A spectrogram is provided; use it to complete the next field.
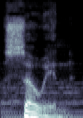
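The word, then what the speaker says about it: Samhain: The roots of Halloween can be traced back over 2,000 years to the ancient Celtic festival known as Samhine, pronounced soin.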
